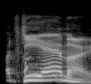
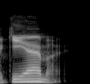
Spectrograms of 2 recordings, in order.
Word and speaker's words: Guillermo: It's Gamero. – Guillermo. – You. – Guillermo. – I'm sorry. – It's like Guillermo del Toro. That's how you pronounce it.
